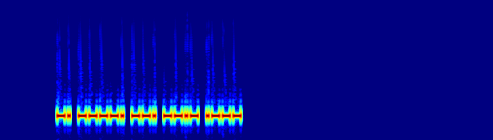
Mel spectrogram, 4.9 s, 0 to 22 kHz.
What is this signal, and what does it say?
Morse code, heard as a keyed tone, about 42 wpm, 700 Hz. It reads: N9GQJ
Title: USA Call Signs - 5 Characters - Repeated 3x - 45wpm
